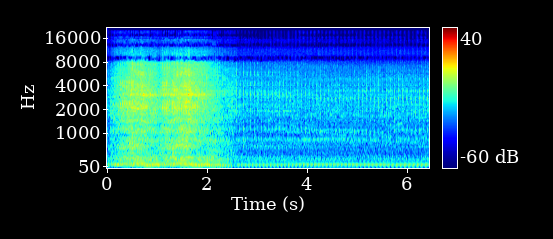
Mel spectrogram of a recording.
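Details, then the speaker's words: 2020 Honda Rubicon 520 ATV after being swamped, on second valve adjustment at top dead center: brief rev then steady loud knock about three times a second; owner fears crank damage; knock persists, cause unclear. "but now i'm a firm believer we're in the right path we still got knocking"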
